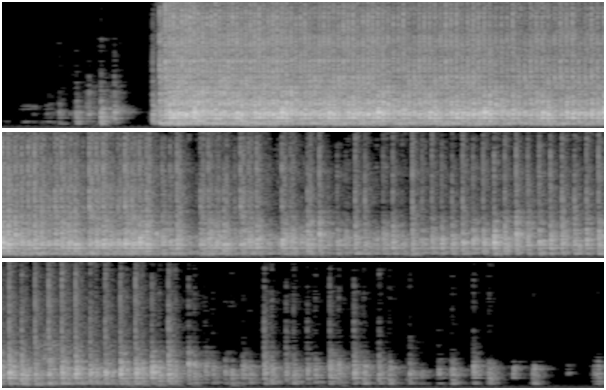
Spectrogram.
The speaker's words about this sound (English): And we're going to sort of spin the wheel.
